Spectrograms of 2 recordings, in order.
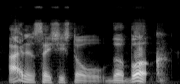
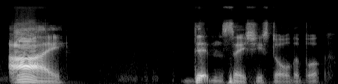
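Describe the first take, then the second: First: The word "book" carries the main stress. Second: The word "I" carries the main stress. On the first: She stole something else. "which might imply she stole something else" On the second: Someone else said it. "which implies that someone else said she stole the book"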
